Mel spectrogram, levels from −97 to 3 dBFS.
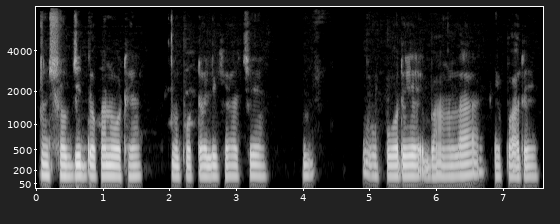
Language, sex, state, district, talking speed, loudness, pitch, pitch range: Bengali, male, West Bengal, Purulia, 80 wpm, -18 LUFS, 130 Hz, 130-135 Hz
